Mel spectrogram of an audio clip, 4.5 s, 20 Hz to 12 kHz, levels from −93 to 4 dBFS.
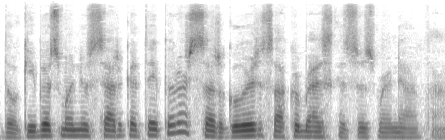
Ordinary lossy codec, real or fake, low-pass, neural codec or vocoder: AAC, 32 kbps; fake; 10.8 kHz; codec, 24 kHz, 0.9 kbps, WavTokenizer, small release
